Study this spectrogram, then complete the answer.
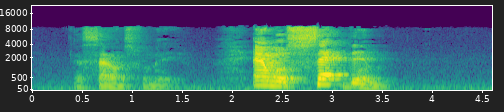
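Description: A young man reads aloud close to a microphone.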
